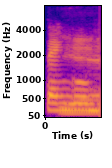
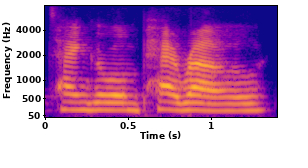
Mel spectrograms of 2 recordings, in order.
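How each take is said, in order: First: It has native Spanish vowels, stress and r. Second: It has shifted stress, changed vowels and another r. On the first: The speaker calls it right. "instead of" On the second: The speaker calls it wrong. "I say I don't know tengo un perro instead of"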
